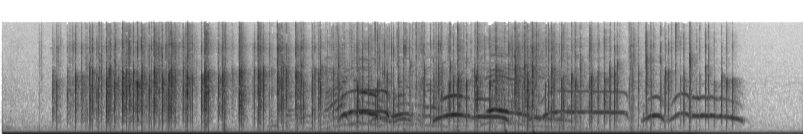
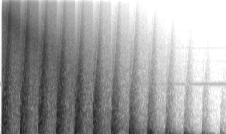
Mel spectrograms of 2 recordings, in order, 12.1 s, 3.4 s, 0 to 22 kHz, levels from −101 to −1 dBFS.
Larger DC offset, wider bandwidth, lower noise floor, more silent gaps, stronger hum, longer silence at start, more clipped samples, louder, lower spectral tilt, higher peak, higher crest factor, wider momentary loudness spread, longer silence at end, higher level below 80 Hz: first, 10% vs under 0.1%; second, 11.5 kHz vs over 20 kHz; about the same, -49 dBFS vs -48 dBFS; neither; neither; about the same, 0 s vs 0.05 s; neither; second, -19 LUFS vs -15 LUFS; second, -1 dB/octave vs -2.5 dB/octave; about the same, 0 dBFS vs 0 dBFS; about the same, 22 dB vs 18 dB; second, 8 LU vs 19 LU; second, 0 s vs 0.55 s; second, -42 dBFS vs -30 dBFS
